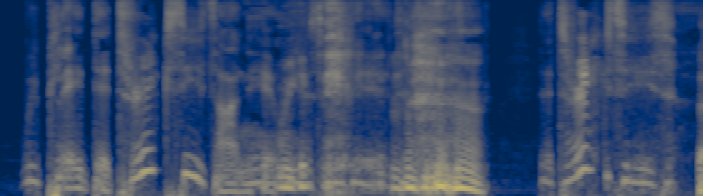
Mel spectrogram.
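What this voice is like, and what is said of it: Creepy Gollum-like character voice. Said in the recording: “That's a pretty creepy voice. ... It's like a horrible impression of Gollum.”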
